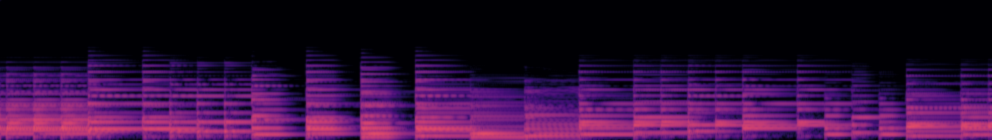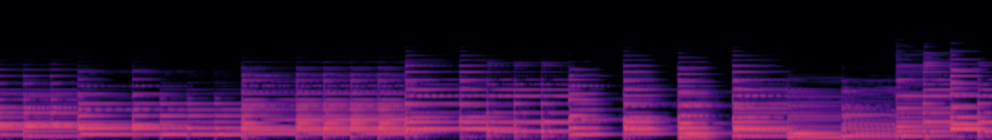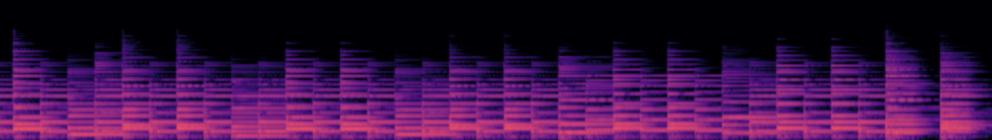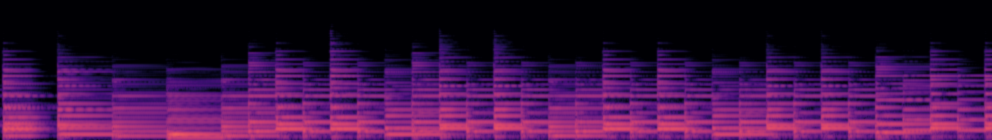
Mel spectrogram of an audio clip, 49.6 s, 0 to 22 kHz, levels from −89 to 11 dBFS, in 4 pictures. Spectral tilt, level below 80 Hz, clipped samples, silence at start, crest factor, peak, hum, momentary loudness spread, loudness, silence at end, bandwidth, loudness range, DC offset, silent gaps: -8.5 dB/octave; -60 dBFS; under 0.1%; 0 s; 16 dB; -16 dBFS; none; 6 LU; -33 LUFS; 0 s; 6.6 kHz; 3 LU; under 0.1%; none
